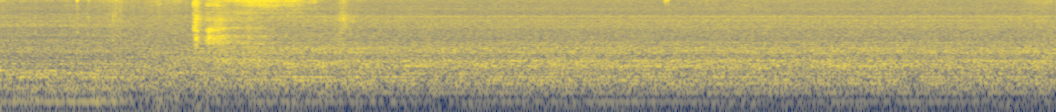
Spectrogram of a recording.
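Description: Quiet room tone: a faint steady hum and hiss, with a faint click about two seconds in and another about three and a half seconds in.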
